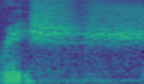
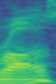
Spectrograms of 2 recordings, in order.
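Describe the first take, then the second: First: The name ends with a 'sh' sound. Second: The name ends without a 'sh' sound. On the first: This is the version heard most often. "It's Raish" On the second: This is how the film says it. "they call him Ra's al Ghul in this movie"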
